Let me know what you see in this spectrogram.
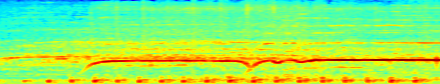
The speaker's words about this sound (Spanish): y en la decisión de la sede, de la nueva sede, va por ovación y aplauso de los presentes. Así que a las pruebas me remito, escuchemos el momento de la aclamación para que se comprenda el espíritu y la vivencia de ese, de esa situación.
